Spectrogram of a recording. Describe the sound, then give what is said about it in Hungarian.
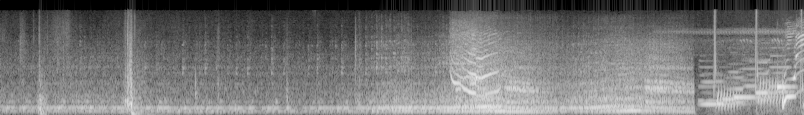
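A borrowed car's engine hums steadily with a low, even drone, holding through the whole stretch with a brief dip near the end before it resumes. “Szálljatok be. Kölcsönöztem egy autót.”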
